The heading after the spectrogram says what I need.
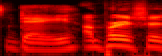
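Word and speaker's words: Dae: But yeah, Day so, is spelled D-A-E. I don't know if I'm saying it right, but I think it's Day.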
